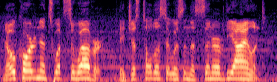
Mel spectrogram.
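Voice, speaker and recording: A man's voice: sits high, lively intonation, quick pace. A man playing an eager, deferential army private in an amateur wartime radio drama. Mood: urgent, deferential. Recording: noisy amateur recording.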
